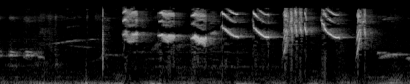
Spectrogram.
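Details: White-rumped shama singing roughly to draw other birds into song, delivering about a dozen loud, high, downslurred notes in quick succession after a few soft whistles.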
